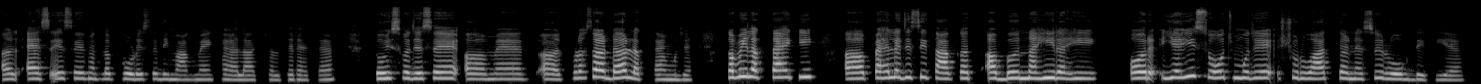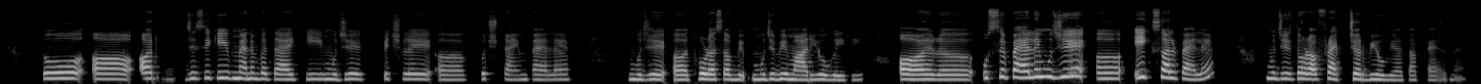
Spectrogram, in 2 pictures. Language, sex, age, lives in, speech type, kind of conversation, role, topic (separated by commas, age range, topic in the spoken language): Hindi, female, 20-24, India, conversation, advice, user, मैं सुरक्षित और स्थिर तरीके से अपनी फिटनेस दिनचर्या फिर से कैसे शुरू करूँ?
